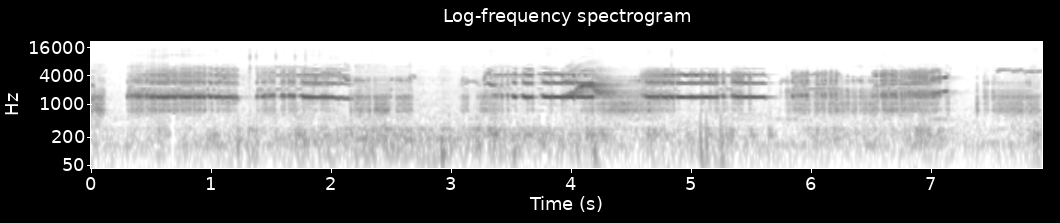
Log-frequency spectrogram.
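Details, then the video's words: Cockatiels at their nest, giving loud, harsh, buzzy calls with rich overtones in sustained bursts of about a second each, separated by brief pauses, ending with a short higher whistle. "Cockatiels Nest"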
